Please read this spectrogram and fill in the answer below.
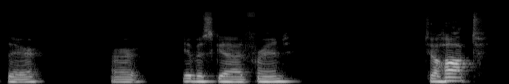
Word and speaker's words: Thoth: our Ibis God friend to hot I heard someone pronounce it one time or to hot he said that was how it's actually pronounced in Egypt I think that was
